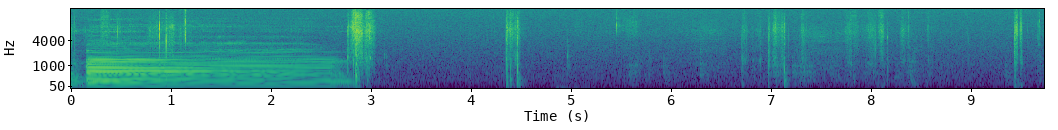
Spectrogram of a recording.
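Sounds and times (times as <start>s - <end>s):
bass instruments: 0.1s - 2.9s.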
